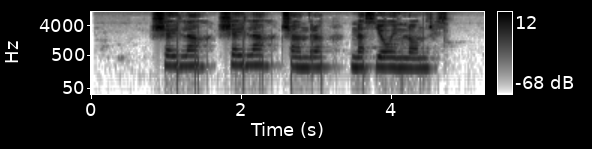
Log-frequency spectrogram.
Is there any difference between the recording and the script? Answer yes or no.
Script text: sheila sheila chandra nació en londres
no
